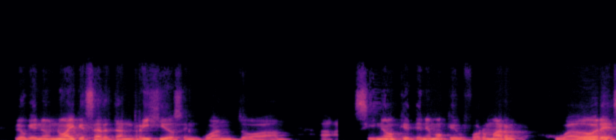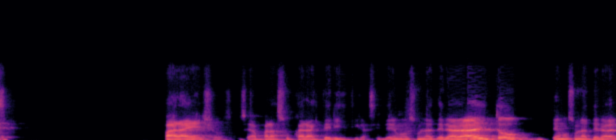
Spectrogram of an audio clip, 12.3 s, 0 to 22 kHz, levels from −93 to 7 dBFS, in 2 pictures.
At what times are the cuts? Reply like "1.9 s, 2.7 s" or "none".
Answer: 3.4 s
